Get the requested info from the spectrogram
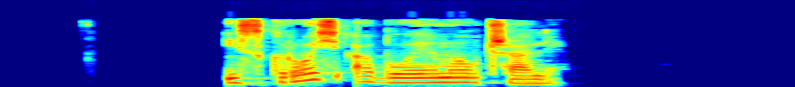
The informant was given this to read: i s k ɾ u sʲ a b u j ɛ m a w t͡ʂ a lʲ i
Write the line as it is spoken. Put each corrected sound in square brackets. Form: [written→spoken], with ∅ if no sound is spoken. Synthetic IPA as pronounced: i s k ɾ [u→ɔ] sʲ a b [u→ɔ] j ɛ m a w t͡ʂ a lʲ i

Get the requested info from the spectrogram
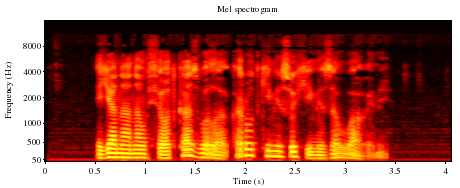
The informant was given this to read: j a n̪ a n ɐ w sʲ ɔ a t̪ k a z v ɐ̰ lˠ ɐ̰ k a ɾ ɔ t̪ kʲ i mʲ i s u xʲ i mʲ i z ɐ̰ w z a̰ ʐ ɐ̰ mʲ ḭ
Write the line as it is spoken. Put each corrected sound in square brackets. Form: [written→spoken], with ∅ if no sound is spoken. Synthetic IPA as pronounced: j a n̪ a n ɐ w sʲ ɔ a t̪ k a z v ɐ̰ lˠ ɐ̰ k a ɾ ɔ t̪ kʲ i mʲ i s u xʲ i mʲ i z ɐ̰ w [z→v] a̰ [ʐ→ɣ] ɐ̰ mʲ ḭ

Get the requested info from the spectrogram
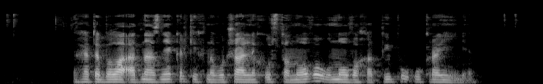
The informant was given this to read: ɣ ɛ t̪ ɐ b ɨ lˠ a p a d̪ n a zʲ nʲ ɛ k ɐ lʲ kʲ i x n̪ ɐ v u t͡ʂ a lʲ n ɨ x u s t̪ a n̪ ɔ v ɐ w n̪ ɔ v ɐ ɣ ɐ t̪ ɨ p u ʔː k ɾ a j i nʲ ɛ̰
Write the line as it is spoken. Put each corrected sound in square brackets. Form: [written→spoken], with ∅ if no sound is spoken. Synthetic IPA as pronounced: ɣ ɛ t̪ ɐ b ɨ lˠ a [p→ʔ] a d̪ n a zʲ nʲ ɛ k ɐ lʲ kʲ i x n̪ ɐ v u t͡ʂ a lʲ n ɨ x u s t̪ a n̪ ɔ v ɐ w n̪ ɔ v ɐ ɣ ɐ t̪ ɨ p u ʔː k ɾ a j i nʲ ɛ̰

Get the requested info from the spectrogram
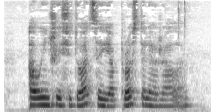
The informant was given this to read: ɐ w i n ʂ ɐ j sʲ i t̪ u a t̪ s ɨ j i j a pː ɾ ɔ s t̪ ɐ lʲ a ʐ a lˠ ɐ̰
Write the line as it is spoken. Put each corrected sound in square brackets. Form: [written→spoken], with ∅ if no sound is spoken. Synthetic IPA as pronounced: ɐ w i n ʂ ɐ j sʲ i t̪ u a t̪ s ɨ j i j a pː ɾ ɔ s t̪ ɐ lʲ a ʐ a lˠ ɐ̰

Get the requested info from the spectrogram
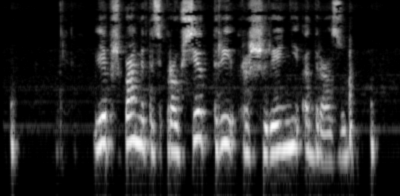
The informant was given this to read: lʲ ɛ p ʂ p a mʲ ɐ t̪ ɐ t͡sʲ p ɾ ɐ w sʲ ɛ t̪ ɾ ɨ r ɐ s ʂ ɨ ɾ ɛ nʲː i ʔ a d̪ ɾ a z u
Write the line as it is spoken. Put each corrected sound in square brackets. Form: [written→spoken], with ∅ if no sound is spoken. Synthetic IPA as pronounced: lʲ ɛ p ʂ p a mʲ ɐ t̪ ɐ t͡sʲ p ɾ ɐ w sʲ ɛ t̪ ɾ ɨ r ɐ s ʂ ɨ ɾ ɛ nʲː i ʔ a d̪ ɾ a z u

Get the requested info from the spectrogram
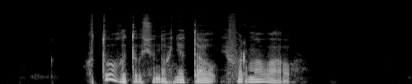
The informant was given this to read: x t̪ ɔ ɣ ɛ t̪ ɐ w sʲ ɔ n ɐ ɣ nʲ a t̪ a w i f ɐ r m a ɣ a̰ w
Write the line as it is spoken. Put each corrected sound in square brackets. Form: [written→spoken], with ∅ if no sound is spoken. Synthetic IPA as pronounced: x t̪ ɔ ɣ ɛ t̪ ɐ w sʲ ɔ n ɐ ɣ nʲ a t̪ a w i f ɐ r m a [ɣ→v] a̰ w

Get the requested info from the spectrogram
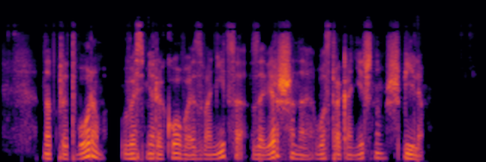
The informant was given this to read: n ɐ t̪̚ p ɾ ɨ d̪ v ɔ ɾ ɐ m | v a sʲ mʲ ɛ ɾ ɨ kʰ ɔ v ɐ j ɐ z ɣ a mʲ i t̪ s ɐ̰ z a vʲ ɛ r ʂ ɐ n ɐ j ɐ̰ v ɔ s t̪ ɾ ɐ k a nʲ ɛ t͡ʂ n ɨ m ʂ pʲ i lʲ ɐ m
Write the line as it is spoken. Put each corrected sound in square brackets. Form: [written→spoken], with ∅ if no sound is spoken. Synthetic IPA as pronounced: n ɐ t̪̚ p ɾ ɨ [d̪→t̪] v ɔ ɾ ɐ m | v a sʲ mʲ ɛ ɾ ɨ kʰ ɔ v ɐ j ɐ z [ɣ→v] a [mʲ→nʲ] i t̪ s ɐ̰ z a vʲ ɛ r ʂ ɐ n ɐ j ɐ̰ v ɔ s t̪ ɾ ɐ k a nʲ ɛ t͡ʂ n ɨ m ʂ pʲ i lʲ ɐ m

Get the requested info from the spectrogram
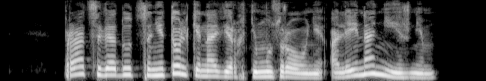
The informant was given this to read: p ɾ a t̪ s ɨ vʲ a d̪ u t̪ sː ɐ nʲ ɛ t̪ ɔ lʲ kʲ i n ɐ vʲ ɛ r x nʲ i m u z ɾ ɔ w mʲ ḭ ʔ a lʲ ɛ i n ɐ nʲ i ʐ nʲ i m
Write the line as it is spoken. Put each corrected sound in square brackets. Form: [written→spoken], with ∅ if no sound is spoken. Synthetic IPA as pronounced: p ɾ a t̪ s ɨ vʲ a d̪ u t̪ sː ɐ nʲ ɛ t̪ ɔ lʲ kʲ i n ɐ vʲ ɛ r x nʲ i m u z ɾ ɔ w [mʲ→nʲ] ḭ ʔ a lʲ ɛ i n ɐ nʲ i ʐ nʲ i m

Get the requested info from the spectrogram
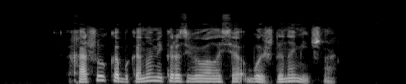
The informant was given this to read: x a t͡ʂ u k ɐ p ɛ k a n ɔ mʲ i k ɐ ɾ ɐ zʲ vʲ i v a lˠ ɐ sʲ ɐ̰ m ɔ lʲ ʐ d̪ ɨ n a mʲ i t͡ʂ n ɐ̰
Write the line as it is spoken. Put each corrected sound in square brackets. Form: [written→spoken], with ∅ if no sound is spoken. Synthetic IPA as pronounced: x a t͡ʂ u k ɐ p ɛ k a n ɔ mʲ i k ɐ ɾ ɐ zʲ vʲ i v a lˠ ɐ sʲ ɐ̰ [m→b] ɔ lʲ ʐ d̪ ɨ n a mʲ i t͡ʂ n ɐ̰

